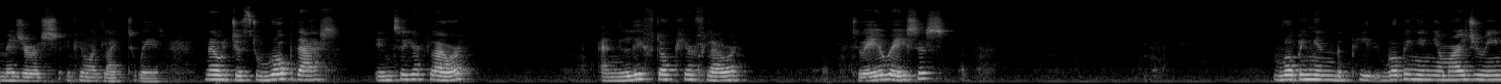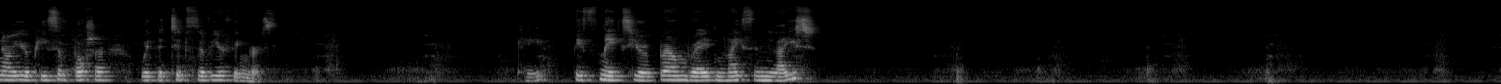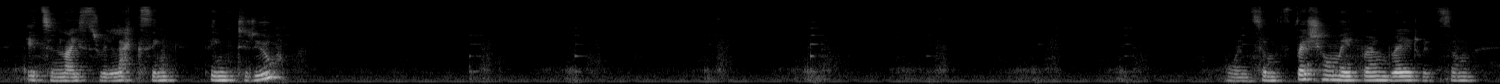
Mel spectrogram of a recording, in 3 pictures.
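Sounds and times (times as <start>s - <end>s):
low steady hum: 0.0s - 45.0s
fingertips rubbing butter into flour: 2.1s - 44.7s.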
